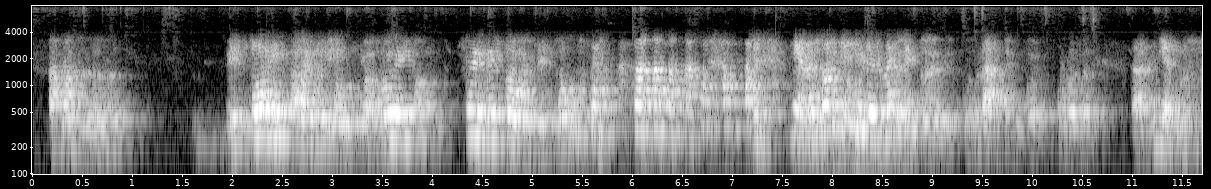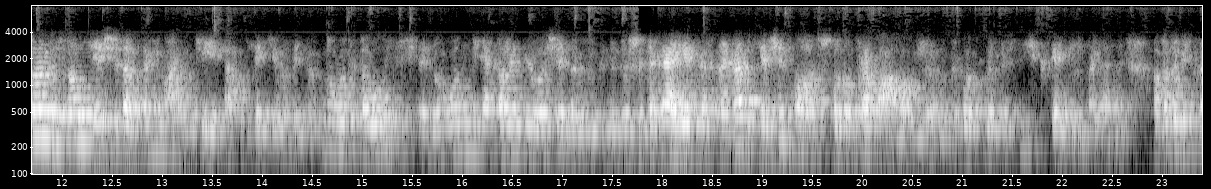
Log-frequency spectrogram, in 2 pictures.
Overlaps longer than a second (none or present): present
